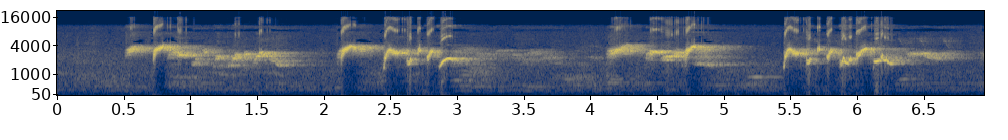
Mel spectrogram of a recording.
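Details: Red-whiskered bulbul in song, a standard full voice played to get wild-caught birds singing. Four lively whistled phrases, each a loud rising note followed by tumbling chirpy slurs, arrive roughly every one and a half seconds.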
